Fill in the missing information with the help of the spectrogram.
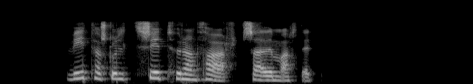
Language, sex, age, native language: Icelandic, male, 12, Icelandic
